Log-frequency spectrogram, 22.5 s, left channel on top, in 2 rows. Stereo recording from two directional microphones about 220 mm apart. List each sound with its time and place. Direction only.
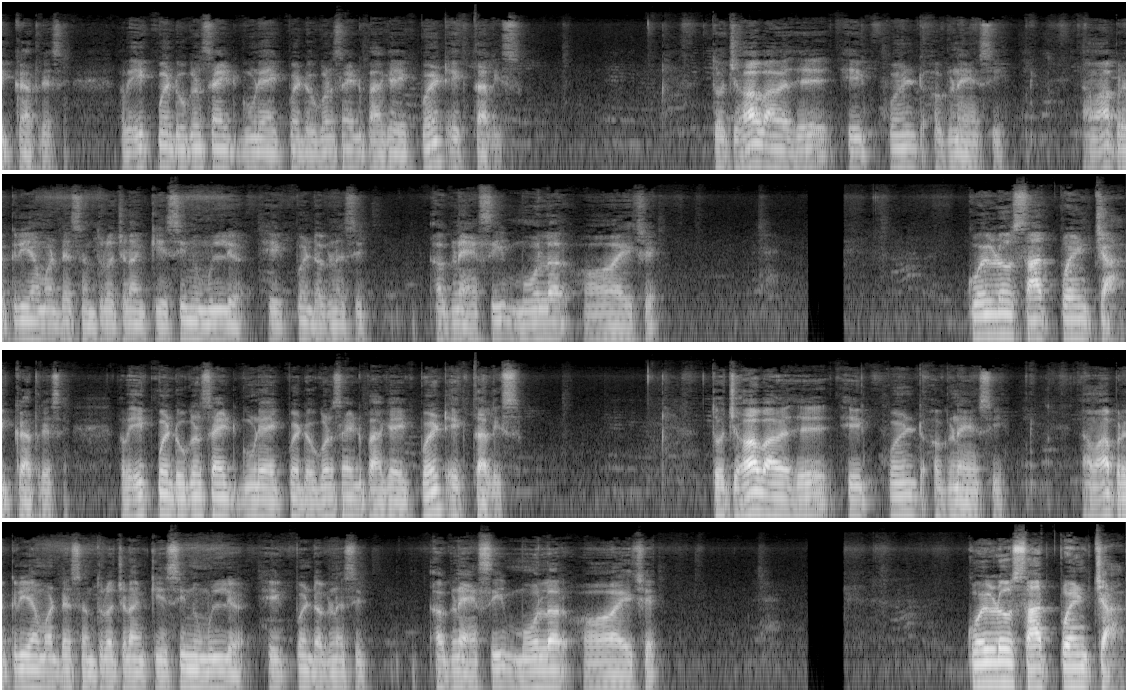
0.1 s speech: 50° right (ahead or behind)
7.1 s speech: 50° right (ahead or behind)
20.9 s speech: 50° right (ahead or behind)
